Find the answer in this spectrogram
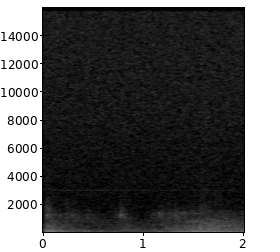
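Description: A deep boom at the start, then a low rumble that swells again about a second and a half in.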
